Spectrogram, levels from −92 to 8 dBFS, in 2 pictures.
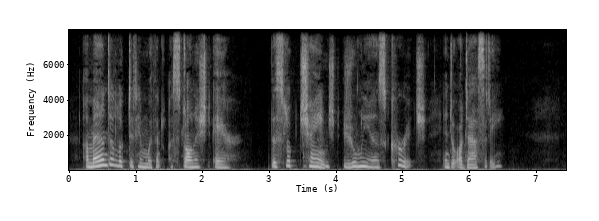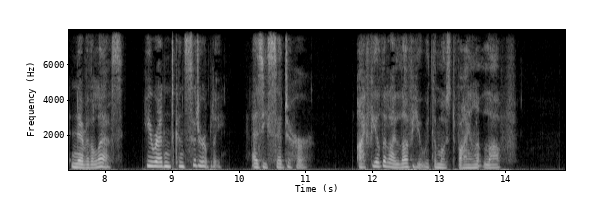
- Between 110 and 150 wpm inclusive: Yes, average, 145 wpm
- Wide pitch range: No, average, 4.8 semitones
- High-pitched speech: Yes, high, 205 Hz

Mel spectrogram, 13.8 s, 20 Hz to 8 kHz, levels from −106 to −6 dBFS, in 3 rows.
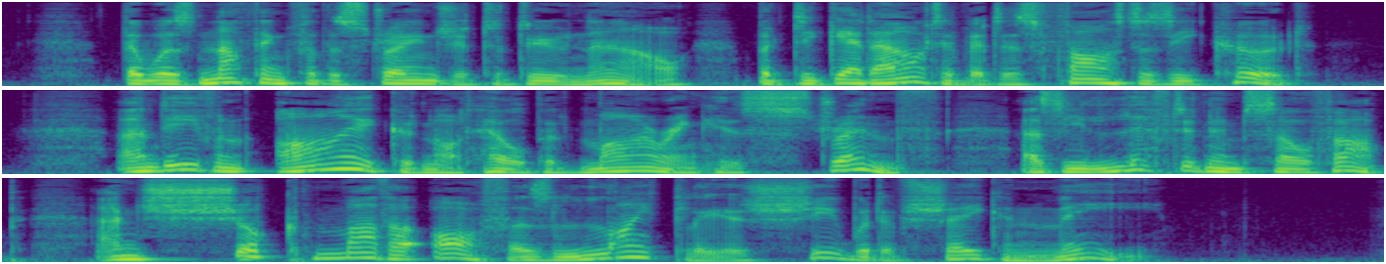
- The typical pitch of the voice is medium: No, low, 115 Hz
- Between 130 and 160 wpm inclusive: No, average, 200 wpm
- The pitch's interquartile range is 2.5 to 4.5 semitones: No, average, 5.3 semitones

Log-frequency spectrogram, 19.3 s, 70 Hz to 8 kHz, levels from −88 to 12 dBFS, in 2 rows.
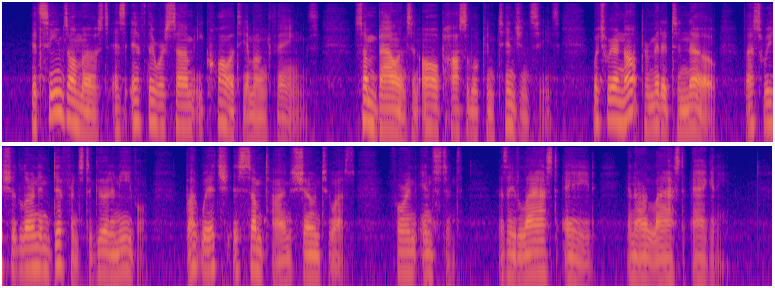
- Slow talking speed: No, average, 160 wpm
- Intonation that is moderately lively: Yes, average, 4.4 semitones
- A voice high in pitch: No, low, 110 Hz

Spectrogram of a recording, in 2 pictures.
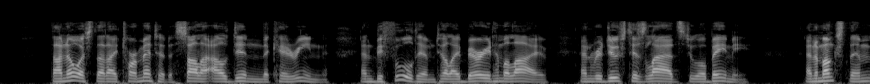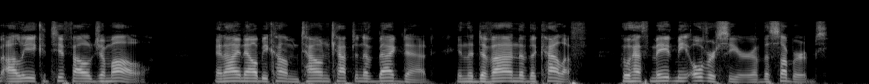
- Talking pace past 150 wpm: Yes, average, 195 wpm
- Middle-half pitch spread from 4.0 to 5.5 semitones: No, average, 2.7 semitones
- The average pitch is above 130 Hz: Yes, medium, 140 Hz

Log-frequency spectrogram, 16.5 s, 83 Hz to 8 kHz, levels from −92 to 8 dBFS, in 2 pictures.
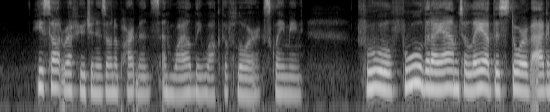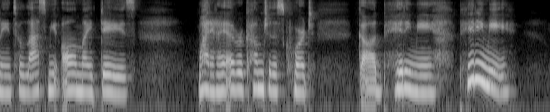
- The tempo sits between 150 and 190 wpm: Yes, average, 160 wpm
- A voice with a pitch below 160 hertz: No, high, 195 Hz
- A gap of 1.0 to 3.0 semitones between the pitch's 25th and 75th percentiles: Yes, narrow, 2.5 semitones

